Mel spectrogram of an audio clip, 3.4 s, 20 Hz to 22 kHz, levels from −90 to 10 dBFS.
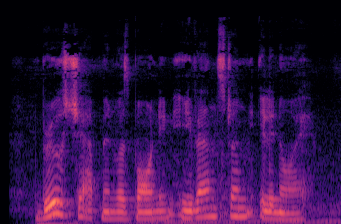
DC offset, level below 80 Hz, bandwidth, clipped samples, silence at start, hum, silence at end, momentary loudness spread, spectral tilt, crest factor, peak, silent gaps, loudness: under 0.1%; -56 dBFS; 16 kHz; under 0.1%; 0.35 s; none; 0.05 s; 10 LU; -4.5 dB/octave; 20 dB; -10 dBFS; none; -29 LUFS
